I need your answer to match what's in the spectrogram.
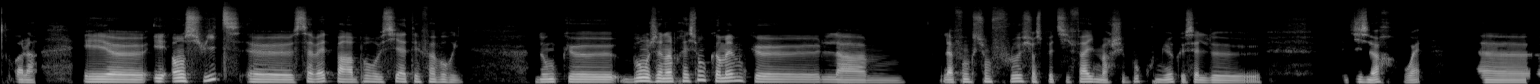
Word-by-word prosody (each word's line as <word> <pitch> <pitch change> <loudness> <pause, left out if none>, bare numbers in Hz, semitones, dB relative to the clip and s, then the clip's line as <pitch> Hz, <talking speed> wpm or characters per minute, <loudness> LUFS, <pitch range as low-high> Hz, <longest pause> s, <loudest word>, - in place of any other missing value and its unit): Voilà. 105 -3 0 0.5
Et 120 -1 +4
heu 115 -1 +4
et 145 -1 +1
ensuite, 160 - +3
heu, 115 -2 +3
ça 110 +5 0
va 130 - +2
être 145 +1 -2
par 120 -3 +4
rapport 115 +4 -1
aussi 120 +4 -1
à 125 - +2
tes 130 0 -5
favoris. 115 -5 -4 0.7
Donc, 120 +2 -2
heu 115 -1 +3
bon, 155 +7 +3
j'ai 145 0 +3
l'impression 155 +8 +2
quand 150 -5 +1
même 165 +3 +3
que 115 -3 -1
la, 105 -3 0
mmh, 95 -1 -10 0.4
la 110 0 +2
fonction 125 +3 -3
flow 140 +2 -3
sur 130 -4 -3
Spotify 115 +3 -1
marchait 105 0 -3
beaucoup 130 0 -10
mieux 110 +2 -1
que 110 - -7
celle 105 -1 -1
de 95 -2 -2 0.8
de 100 - -15
Deezer. 110 0 0
Ouais, - - -2 0.6
heu 100 -1 0
115 Hz, 155 wpm, -25 LUFS, 110-130 Hz, 0.8 s, Et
